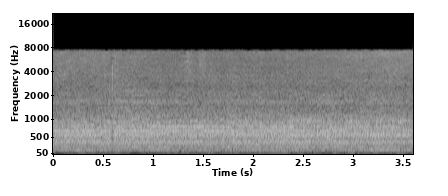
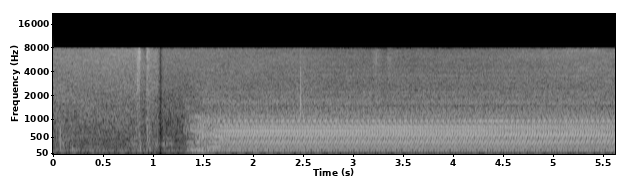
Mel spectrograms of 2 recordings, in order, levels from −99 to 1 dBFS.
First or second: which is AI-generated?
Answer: first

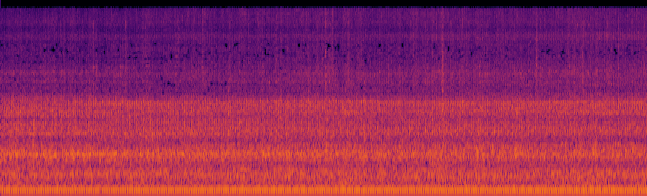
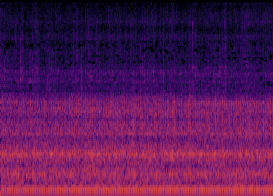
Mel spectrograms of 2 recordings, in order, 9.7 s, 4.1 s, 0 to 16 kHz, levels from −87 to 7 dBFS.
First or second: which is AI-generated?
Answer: first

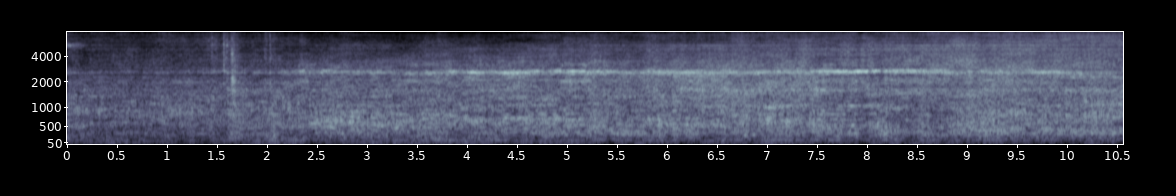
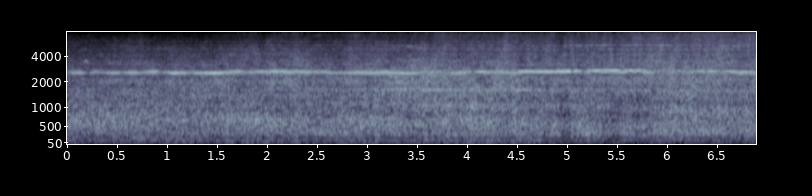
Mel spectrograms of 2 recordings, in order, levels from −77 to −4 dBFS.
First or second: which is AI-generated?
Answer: first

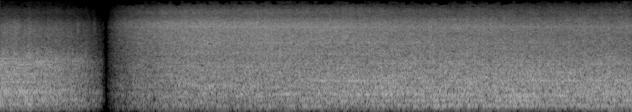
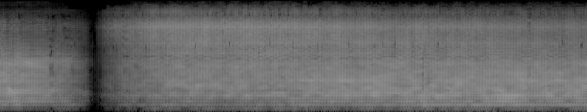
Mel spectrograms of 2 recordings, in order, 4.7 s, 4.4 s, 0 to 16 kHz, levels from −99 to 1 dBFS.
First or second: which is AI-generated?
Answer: second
